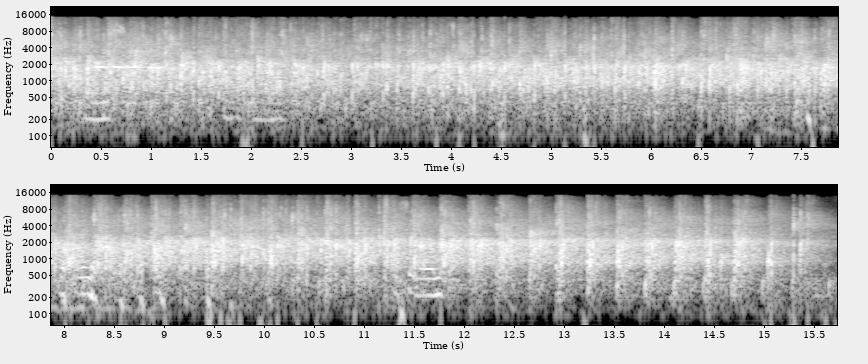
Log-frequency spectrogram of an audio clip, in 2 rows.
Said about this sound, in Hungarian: Ha még tapsoltatok volna egy 20 percet, akkor, akkor meg is nem lett volna ennyi melóm.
